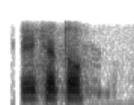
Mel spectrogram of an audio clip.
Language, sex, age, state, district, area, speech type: Urdu, male, 18-30, Uttar Pradesh, Saharanpur, urban, conversation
